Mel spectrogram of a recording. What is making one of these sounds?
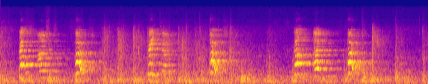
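A young man calls out loud marching commands in a large echoing hall.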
